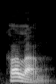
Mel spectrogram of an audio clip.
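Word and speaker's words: column: from অর্থ হইতে from হইতে কলাম দেখো এম এন এখানে এন এর উচ্চারণটা সাইলেন্ট থাকবে উচ্চারণ হবে কলাম কলাম কলাম একটি নাউন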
